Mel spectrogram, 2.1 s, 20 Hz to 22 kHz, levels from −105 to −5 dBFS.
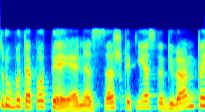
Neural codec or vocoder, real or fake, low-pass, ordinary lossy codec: codec, 16 kHz, 1 kbps, X-Codec, HuBERT features, trained on balanced general audio; fake; 7.2 kHz; Opus, 64 kbps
